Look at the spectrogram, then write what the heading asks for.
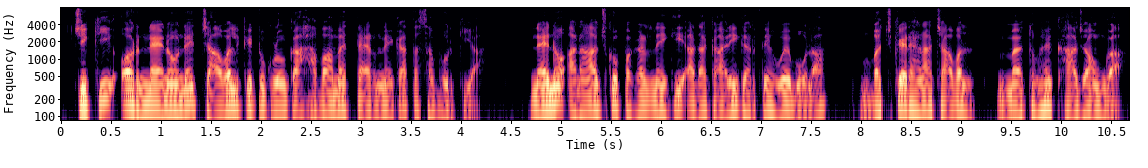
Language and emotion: Urdu, neutral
